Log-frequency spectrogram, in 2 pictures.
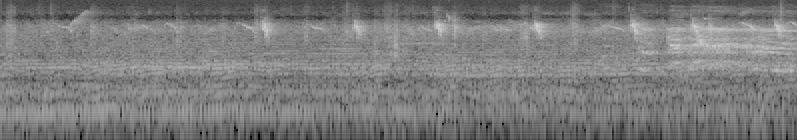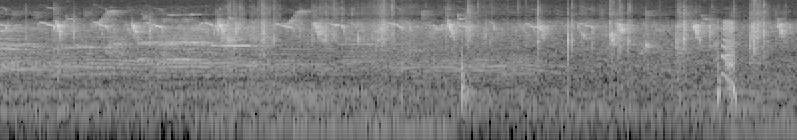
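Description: Birds calling: a steady run of short high chirps, with longer wavering calls in the first half and a louder call dropping in pitch near the end.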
